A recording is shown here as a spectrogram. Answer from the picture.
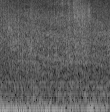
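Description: Sci-fi cartoon sound effect of a virtual body glitching apart into pixels: a steady noisy whoosh with a deep rumble under it, over the soundtrack music.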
